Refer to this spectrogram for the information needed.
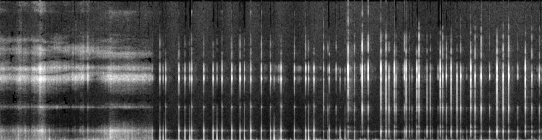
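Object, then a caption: Small wooden cup. A small, hollow, polished wooden cup with visible grain, held upside down near the microphone, is scratched and cupped with the fingers, making a low, rumbling rub for the first three seconds. Long nails then tap it in a rapid, uneven series of sharp, dry, hollow clicks with a deep body and no ring.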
